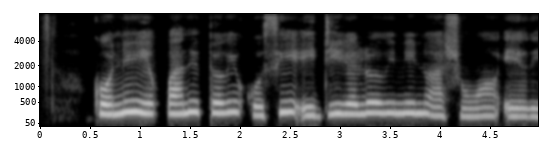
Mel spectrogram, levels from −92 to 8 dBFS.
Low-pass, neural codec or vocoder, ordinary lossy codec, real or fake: none; codec, 16 kHz, 2 kbps, X-Codec, WavLM features, trained on Multilingual LibriSpeech; none; fake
